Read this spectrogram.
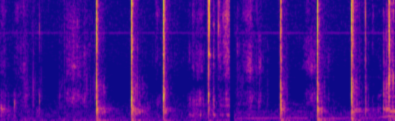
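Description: A stone knocks sharply on walnuts against a flat rock, again and again.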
